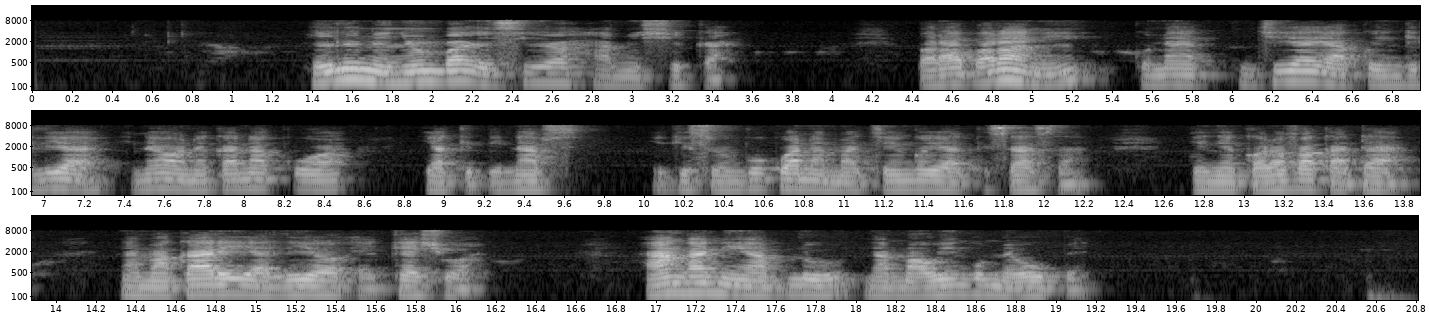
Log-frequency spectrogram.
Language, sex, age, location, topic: Swahili, male, 50+, Nairobi, finance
